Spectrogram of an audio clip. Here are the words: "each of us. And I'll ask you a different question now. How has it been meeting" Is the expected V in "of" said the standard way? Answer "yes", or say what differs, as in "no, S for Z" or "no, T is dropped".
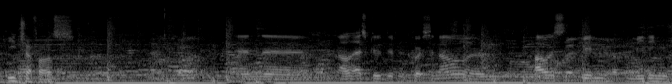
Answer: no, F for V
